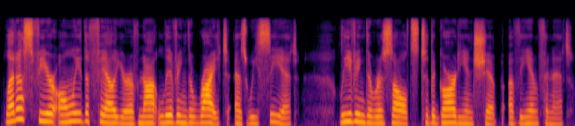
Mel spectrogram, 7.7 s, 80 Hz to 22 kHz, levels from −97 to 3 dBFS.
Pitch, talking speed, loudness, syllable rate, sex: 205 Hz, 190 wpm, -19 LUFS, 5.1 syllables/s, female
